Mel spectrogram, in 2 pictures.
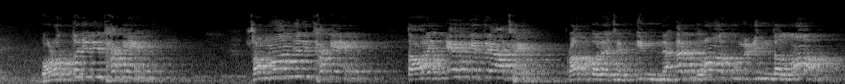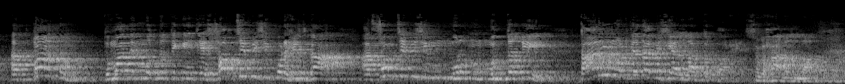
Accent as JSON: {"language": "Bangla", "country": "Bangladesh", "said": "আমি বললাম আমি কলকাতা না, আমি হচ্ছি বাংলাদেশি, আর এ হচ্ছে কলকাতা।"}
